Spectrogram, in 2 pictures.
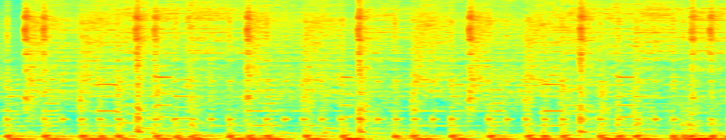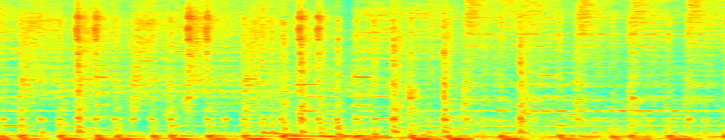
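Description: Electronic drum kit played fast along with the band's backing track: rapid bass drum, snare and cymbal hits over steady recorded music.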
